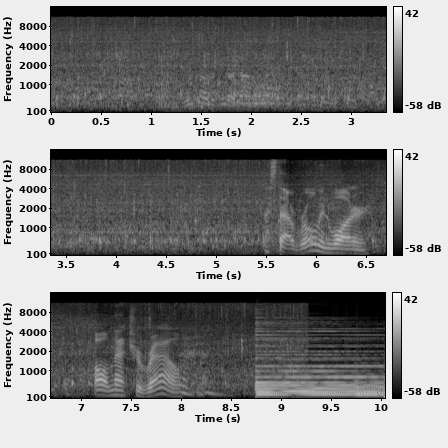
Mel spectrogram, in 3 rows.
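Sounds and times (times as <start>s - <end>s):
water running onto drain grate: 0.0s - 8.8s.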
